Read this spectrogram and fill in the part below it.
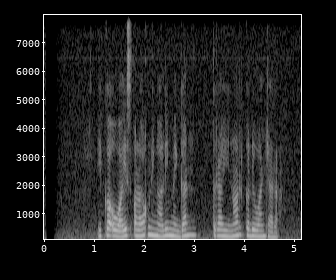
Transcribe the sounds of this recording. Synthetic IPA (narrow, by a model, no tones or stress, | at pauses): ʔikouwaɪsɔlɔɦɔk̚niŋalimeɡan | t̪ɾaɦinɔrkədewaɲt͡ʃaɾa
